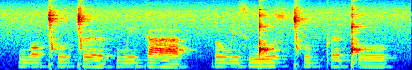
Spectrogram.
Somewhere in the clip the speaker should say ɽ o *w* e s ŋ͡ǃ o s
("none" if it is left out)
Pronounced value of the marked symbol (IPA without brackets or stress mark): w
